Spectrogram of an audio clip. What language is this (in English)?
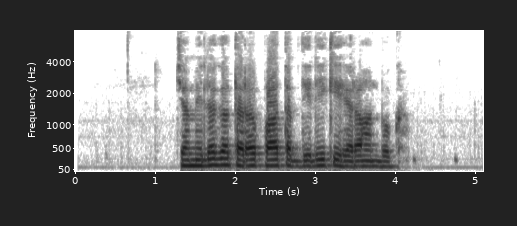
Ormuri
